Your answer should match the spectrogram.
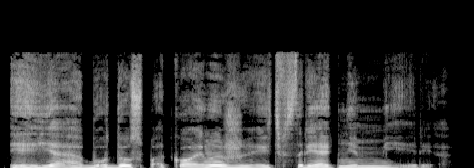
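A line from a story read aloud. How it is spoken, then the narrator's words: Old woman's dreamy sigh. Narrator (Russian): Старуха мечтательно вздохнула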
